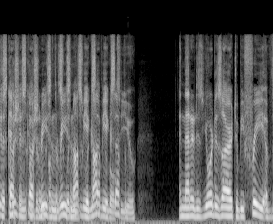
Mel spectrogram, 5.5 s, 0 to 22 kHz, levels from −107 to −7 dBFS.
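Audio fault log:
0.00–2.56 s, doubled audio track: a dry, full-band second copy of the speech trails by roughly 400 ms at about equal level, already running at the start and stopping abruptly at 2.56 s; likely a slower second capture path or an edit holding two copies out of step.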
